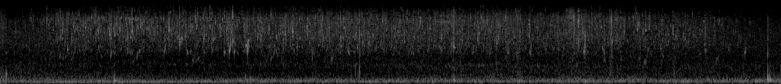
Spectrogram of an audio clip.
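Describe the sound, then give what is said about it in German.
A small brook babbles and trickles steadily through a tiny patch of woodland next to a school, a continuous bright gurgling wash of water with no voices, holding an even level throughout. “Aus dem kleinen winzigen Waldstück hier neben der Schule, äh, durch das sogar ein kleiner Bach fließt.”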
